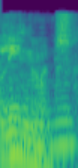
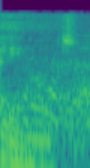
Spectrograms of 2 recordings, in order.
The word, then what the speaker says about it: Linux: otro día ya tenías 4000 usuarios el de Linux habid como jugar por correo el primer nombre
